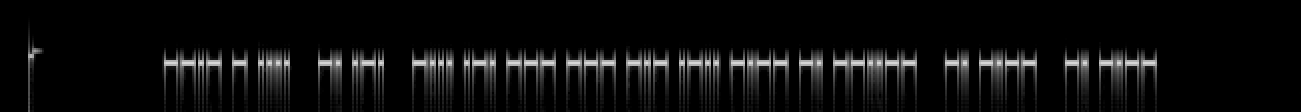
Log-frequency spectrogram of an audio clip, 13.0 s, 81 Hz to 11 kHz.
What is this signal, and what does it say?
Morse code, heard as a keyed tone, about 28 wpm, 700 Hz. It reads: QTH NR BROOKLYN, NY NY
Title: Practice QSO - Exchange 1 - Beginning - 28wpm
